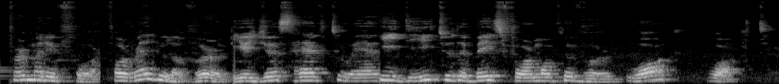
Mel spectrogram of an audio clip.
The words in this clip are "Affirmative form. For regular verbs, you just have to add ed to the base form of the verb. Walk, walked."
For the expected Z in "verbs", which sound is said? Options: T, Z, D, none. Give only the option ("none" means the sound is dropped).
none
